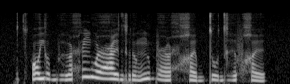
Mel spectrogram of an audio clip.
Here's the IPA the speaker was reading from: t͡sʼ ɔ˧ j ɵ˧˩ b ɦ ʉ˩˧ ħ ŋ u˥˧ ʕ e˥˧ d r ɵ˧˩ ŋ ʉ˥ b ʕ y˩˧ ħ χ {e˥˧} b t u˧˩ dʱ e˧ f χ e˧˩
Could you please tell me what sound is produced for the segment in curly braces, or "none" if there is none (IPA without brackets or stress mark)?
e˧˩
